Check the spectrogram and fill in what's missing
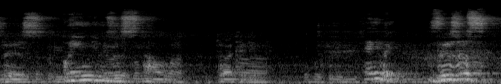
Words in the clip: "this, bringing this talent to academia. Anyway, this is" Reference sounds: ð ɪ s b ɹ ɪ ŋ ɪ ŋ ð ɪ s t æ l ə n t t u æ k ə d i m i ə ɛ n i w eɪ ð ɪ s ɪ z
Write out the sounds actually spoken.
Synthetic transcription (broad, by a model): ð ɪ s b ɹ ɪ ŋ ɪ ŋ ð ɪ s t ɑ ə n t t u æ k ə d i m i ɛ n i w eɪ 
